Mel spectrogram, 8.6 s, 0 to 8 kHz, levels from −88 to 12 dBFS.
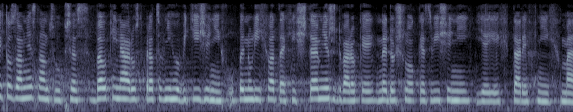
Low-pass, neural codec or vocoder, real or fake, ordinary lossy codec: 7.2 kHz; codec, 16 kHz, 16 kbps, FunCodec, trained on Chinese and English, 50 frames a second; fake; MP3, 48 kbps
